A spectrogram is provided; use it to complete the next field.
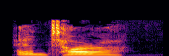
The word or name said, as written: antara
